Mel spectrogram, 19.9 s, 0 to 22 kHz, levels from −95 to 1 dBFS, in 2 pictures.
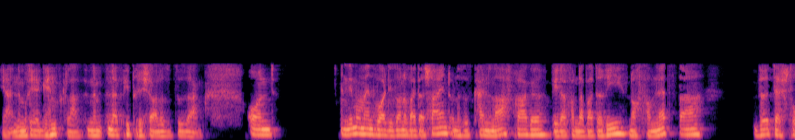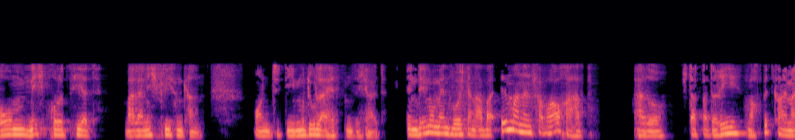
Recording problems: garbled, watery; badly; nothing above 4 kHz
abrupt cut into speech; at the end

